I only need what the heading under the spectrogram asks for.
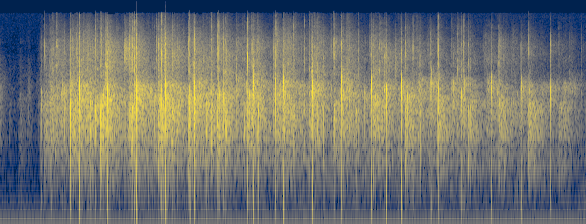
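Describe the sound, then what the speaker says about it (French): A church congregation bursts into sustained applause, dense overlapping claps with a few sharper hand strikes, loud and continuous for several seconds at a spiritual warfare worship service. "Est-ce qu'on peut d'abord acclamer pour la parole de Dieu?"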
